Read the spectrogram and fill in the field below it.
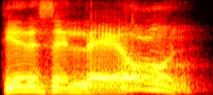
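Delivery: put-on lightly Cuban Spanish accent. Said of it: "how would you say it with a Cuban accent?".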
